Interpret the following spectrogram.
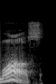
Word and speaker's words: Walz: This is Tim Walz. And, how do you pronounce his name? Balls to the walls.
